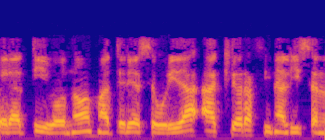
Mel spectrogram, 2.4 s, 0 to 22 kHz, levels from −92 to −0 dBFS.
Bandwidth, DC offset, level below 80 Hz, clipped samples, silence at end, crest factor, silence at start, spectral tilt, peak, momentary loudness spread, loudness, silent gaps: 7.6 kHz; under 0.1%; -60 dBFS; under 0.1%; 0 s; 14 dB; 0 s; -3 dB/octave; -2 dBFS; 3 LU; -17 LUFS; none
